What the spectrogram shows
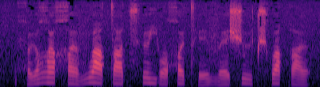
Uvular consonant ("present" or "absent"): present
